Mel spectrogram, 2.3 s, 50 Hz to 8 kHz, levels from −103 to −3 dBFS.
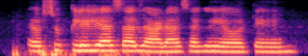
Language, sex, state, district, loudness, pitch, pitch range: Konkani, female, Goa, North and South Goa, -16 LUFS, 225 Hz, 220-245 Hz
